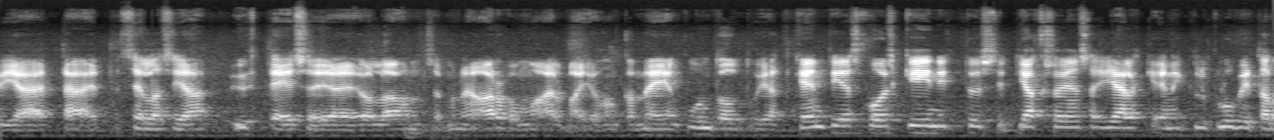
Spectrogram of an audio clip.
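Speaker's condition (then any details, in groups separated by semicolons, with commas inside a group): No condition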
